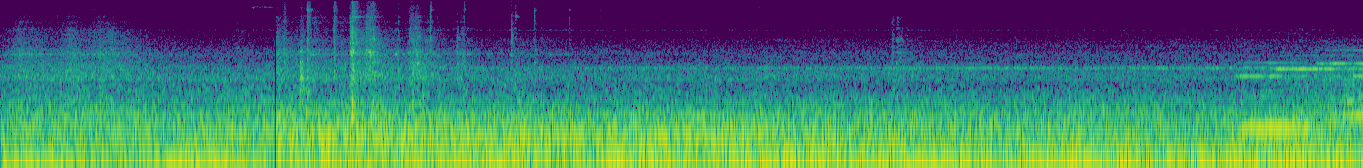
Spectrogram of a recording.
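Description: A train moving through the station with a steady rumble of wheels on track, and a cluster of sharp clicks and clatter about four to five seconds in. Near the end, steady whining tones set in.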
